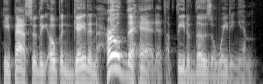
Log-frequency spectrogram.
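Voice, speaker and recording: A man hosting and narrating stories in a dramatic, deliberate, theatrical scripted style. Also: lowish voice, very animated, fairly bright tone. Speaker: channel host and story narrator.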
